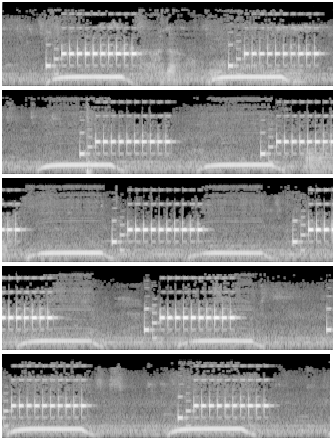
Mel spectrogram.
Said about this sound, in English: Phone call, but sorry about that.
